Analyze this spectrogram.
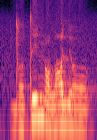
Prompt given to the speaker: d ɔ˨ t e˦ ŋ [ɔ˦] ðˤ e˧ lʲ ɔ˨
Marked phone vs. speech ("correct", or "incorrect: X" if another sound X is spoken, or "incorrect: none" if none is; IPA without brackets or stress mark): incorrect: ɔ˨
